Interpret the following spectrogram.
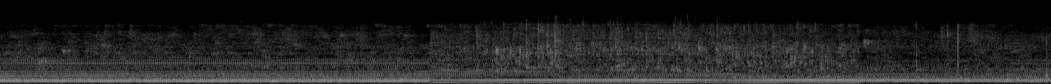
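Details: Gorenje WA50060 washing machine, recorded 2017, during rinse drain: steady low hum with water gurgling and a brief pitch drop midway; drain pump emptying the tub normally.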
